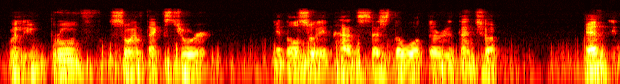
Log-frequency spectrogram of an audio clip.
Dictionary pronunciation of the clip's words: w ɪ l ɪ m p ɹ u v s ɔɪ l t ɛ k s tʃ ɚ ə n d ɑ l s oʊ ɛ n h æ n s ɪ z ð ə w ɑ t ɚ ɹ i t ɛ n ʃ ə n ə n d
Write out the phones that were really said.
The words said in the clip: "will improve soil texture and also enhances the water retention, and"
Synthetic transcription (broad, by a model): w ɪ l ɪ m p ɹ u v s ɔɪ l t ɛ k s tʃ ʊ ə n d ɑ l s oʊ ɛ n h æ n s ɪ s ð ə w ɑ t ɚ ɹ i t ɛ n ʃ ə n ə n d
